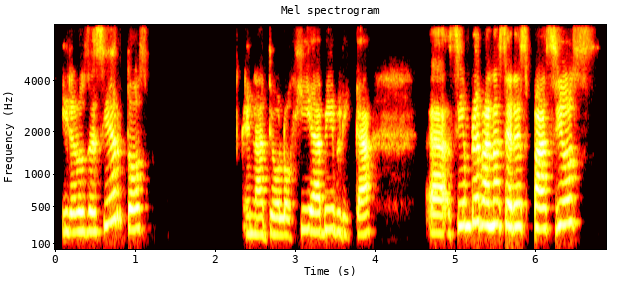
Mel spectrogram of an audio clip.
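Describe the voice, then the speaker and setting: A middle-aged woman lecturing on scripture, explaining slowly and deliberately over presentation slides. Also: a little high, a bit bright. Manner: slow, deliberate, thoughtful explanation. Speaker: biblical studies lecturer.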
